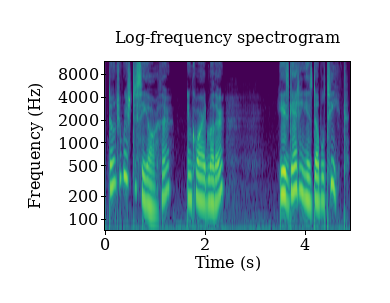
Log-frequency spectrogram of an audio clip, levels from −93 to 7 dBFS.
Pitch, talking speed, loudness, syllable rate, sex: 210 Hz, 170 wpm, -20 LUFS, 4.9 syllables/s, female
